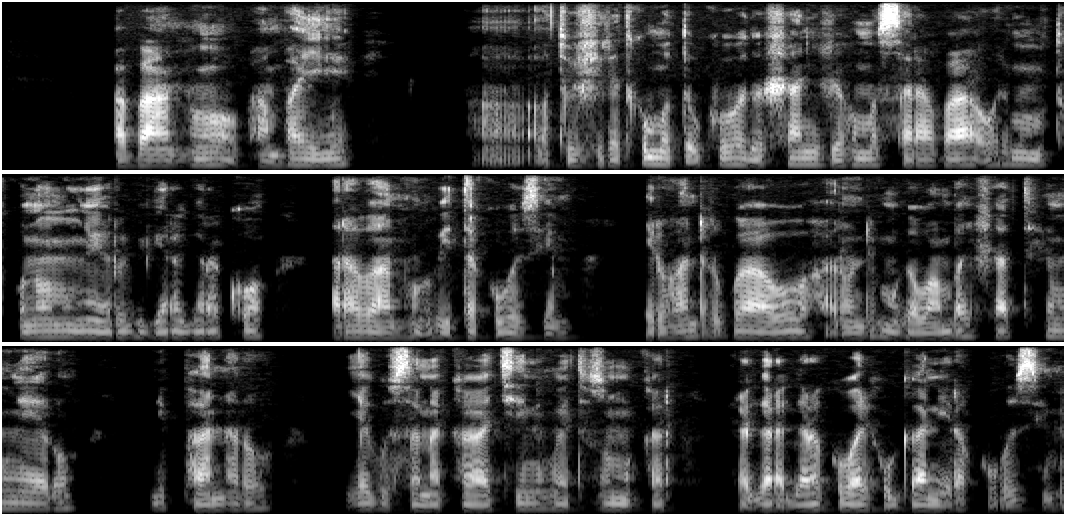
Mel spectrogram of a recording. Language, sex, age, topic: Kinyarwanda, male, 18-24, health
